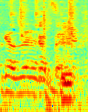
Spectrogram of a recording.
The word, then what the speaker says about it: Gaben: Gaben. – Io ho studiato inglese e francese, lo studio al momento che mi si presenta l'occasione. – Esattamente come l'attore, il famoso attore Jean Gabin.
